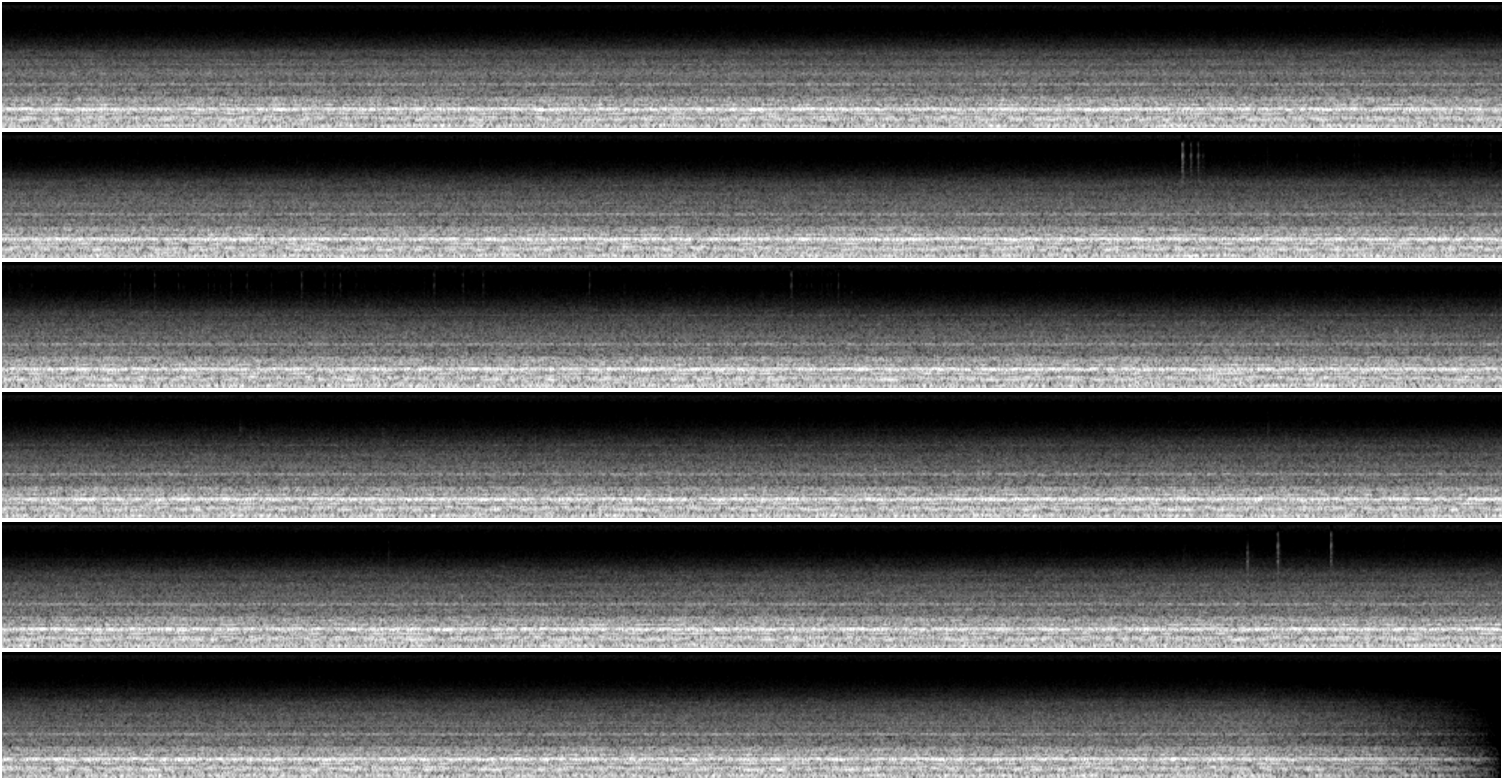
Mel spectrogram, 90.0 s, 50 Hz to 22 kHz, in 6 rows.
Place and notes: DB area, Krefelder Wall, Köln - tubes, flow, drone
somethings which flows in two iron tubes
(Sony PCM D50, Primo EM172)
